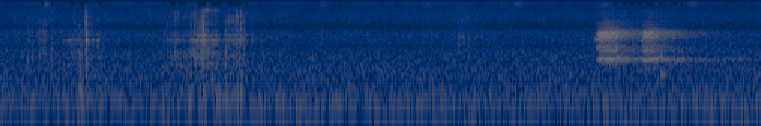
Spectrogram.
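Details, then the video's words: A common pheasant gives its harsh, abrupt two-note crow near the end, two loud rasping bursts in quick succession, after a few dry knocks and clicks, in Europe in September. "That was the crowing sound of a pheasant."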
